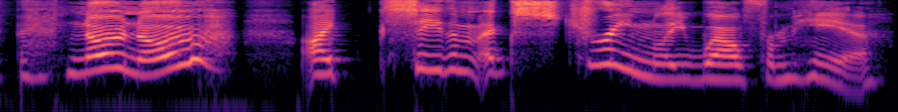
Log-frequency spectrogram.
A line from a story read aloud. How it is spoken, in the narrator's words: He cried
